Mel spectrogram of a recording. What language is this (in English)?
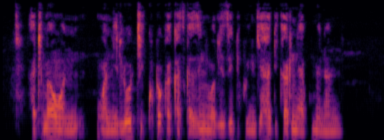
Swahili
